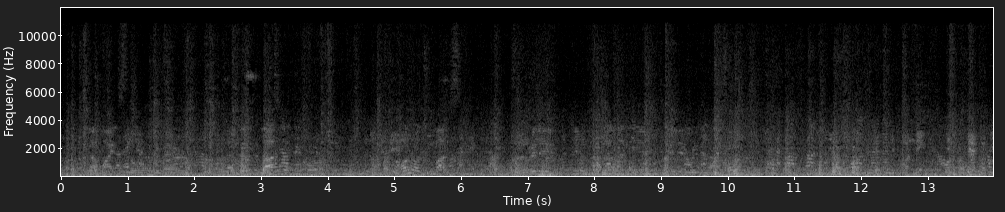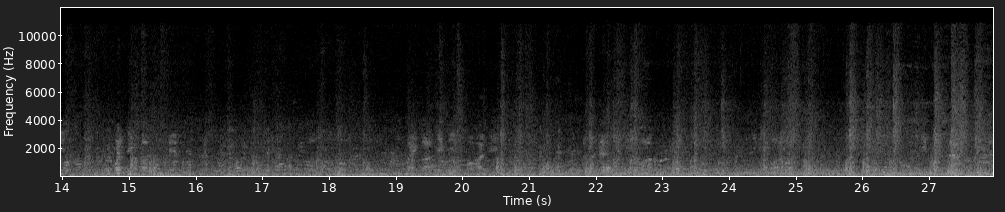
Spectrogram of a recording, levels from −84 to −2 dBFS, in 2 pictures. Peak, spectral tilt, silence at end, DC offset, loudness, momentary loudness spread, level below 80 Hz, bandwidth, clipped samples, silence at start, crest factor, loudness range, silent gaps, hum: -22 dBFS; -5.5 dB/octave; 0 s; under 0.1%; -42 LUFS; 5 LU; -50 dBFS; 11.5 kHz; under 0.1%; 0 s; 20 dB; 2 LU; none; none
